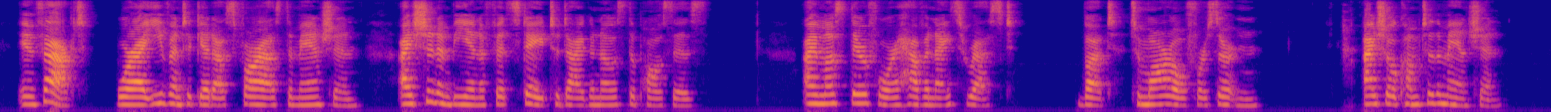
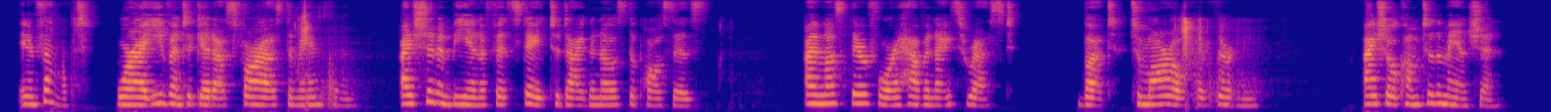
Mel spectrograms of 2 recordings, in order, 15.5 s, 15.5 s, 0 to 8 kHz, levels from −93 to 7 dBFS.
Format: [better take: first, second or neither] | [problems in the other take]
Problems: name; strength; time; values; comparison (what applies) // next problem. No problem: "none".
first | noise reduction (neural mask model DeepFilterNet 3)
